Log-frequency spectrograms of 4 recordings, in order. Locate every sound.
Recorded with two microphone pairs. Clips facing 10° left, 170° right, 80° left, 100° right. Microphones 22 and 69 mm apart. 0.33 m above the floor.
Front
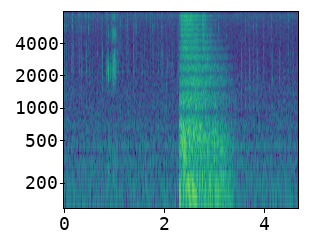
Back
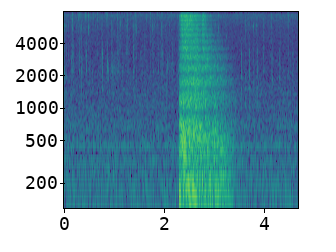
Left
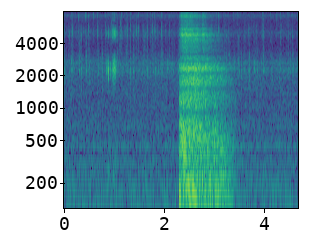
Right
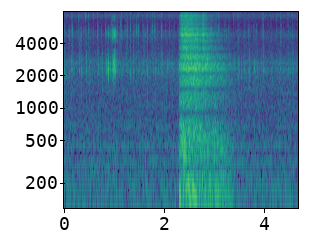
0.8 s chopping: 10° left
2.3 s a gunshot: 105° left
